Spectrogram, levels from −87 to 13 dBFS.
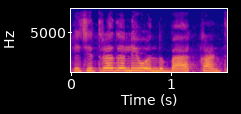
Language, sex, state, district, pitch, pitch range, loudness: Kannada, female, Karnataka, Bangalore, 275 Hz, 255-295 Hz, -13 LUFS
